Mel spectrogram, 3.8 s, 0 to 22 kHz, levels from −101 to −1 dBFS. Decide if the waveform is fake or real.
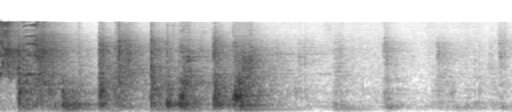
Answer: real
